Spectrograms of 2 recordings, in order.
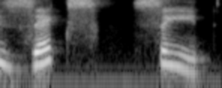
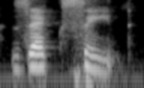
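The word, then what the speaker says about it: sechzehn: If we put S here, so that would be Zex Sane. So there would be a gap between Zex and Sane. Because sound of Z is already Sir. The sound of Z is already Sir. That's why they just remove this S and it would be Zexane.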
